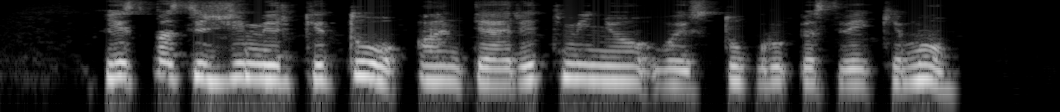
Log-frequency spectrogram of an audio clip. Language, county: Lithuanian, Vilnius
